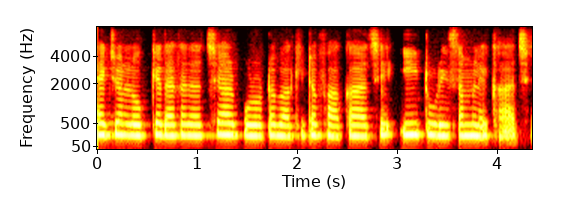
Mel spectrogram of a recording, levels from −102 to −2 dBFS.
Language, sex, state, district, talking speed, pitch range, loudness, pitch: Bengali, male, West Bengal, Jhargram, 190 wpm, 230-250 Hz, -14 LUFS, 235 Hz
